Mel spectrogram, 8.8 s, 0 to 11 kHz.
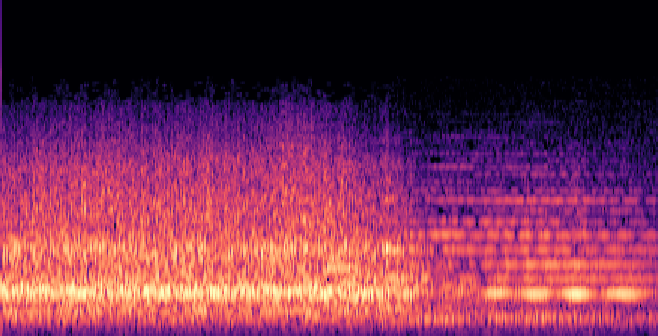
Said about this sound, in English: We are counting down starting now. 13, 12, 11, 10, 9, ignition sequence starting. 5, 4, we have ignition. All engines are running. We have a liftoff.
